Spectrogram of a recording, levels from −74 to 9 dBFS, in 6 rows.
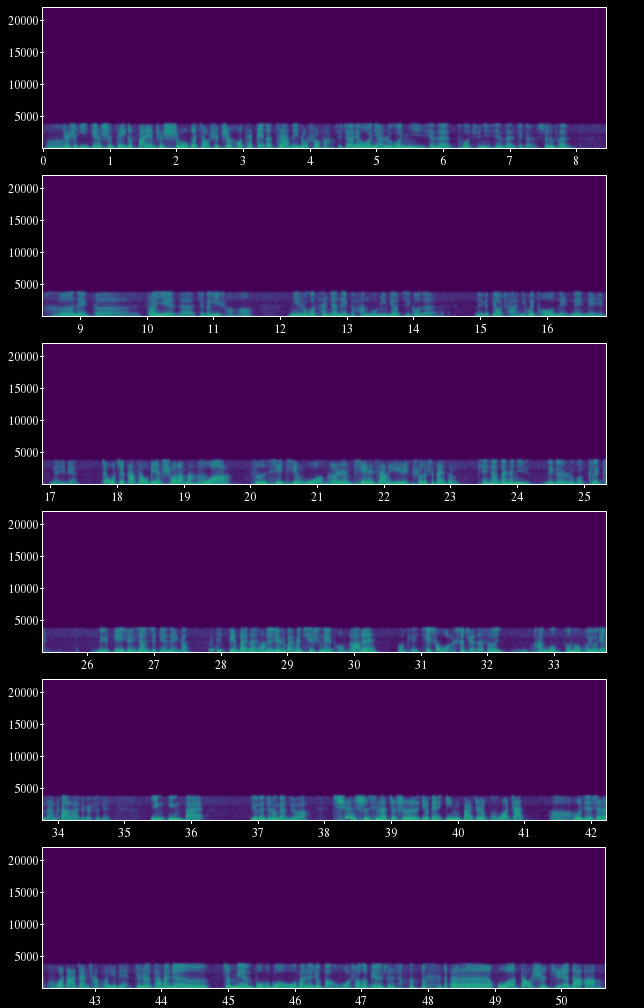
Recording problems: high frequencies cut off; severe; nothing above 4 kHz
hiss; faint; throughout; 25 dB below the speech

